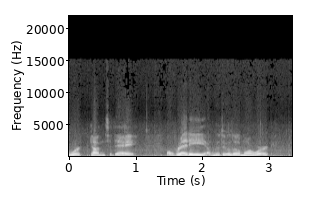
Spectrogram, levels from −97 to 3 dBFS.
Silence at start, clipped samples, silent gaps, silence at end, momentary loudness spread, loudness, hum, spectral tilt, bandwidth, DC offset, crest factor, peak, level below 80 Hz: 0 s; under 0.1%; none; 0.15 s; 11 LU; -15 LUFS; none; -8.5 dB/octave; 6.6 kHz; under 0.1%; 14 dB; 0 dBFS; -42 dBFS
